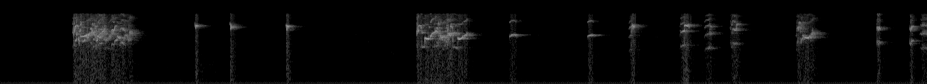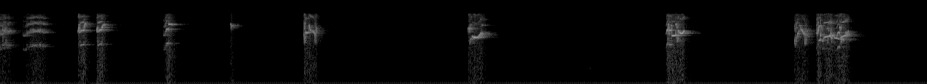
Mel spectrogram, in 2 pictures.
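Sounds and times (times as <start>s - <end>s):
lovebird chirps, parrots Agapornis: 0.7s - 3.0s, 4.2s - 12.6s, 13.9s - 14.3s, 15.9s - 16.3s, 17.2s - 17.9s.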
